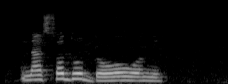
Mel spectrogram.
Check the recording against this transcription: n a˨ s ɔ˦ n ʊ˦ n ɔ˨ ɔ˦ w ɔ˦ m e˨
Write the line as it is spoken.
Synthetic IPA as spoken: n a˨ s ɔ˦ d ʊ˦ d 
